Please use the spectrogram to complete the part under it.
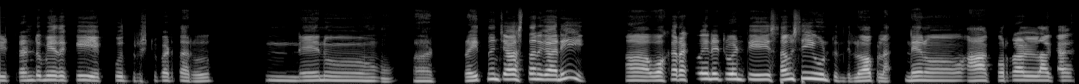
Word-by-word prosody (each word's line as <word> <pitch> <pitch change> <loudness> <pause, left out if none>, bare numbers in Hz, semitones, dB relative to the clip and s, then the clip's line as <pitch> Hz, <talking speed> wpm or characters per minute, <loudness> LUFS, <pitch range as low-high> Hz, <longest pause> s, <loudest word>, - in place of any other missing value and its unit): Trend 185 +2 -2
మీదకి 205 0 +1
ఎక్కువ 180 +2 -9
దృష్టి 160 +2 -14
పెడతారు. 170 -4 -4 1.0
నేనూ 190 +2 -1 0.9
ఆహ్, 155 0 -4 0.3
ప్రయత్నం 195 +7 0
చేస్తాను 235 +1 +4
గాని 225 +6 +5 0.6
ఆహ్, 185 -1 +3
ఒక 190 - -7
రకవైనటువంటి 245 -1 +2 0.2
సంశయవుంటుంది 225 - +2
లోపల. 170 -3 +2 0.3
నేను 190 -1 +2 0.5
ఆ - - +7 0.2
కుర్రాడి‌లాగా 190 -1 +1
195 Hz, 100 wpm, -22 LUFS, 180-230 Hz, 1.0 s, ఆ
